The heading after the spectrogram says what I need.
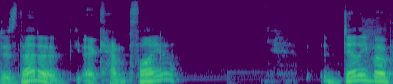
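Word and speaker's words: Delibird: Deli bird pronounced like deliver doesn't sound right with an English accent. Yeah. Deli bird.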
